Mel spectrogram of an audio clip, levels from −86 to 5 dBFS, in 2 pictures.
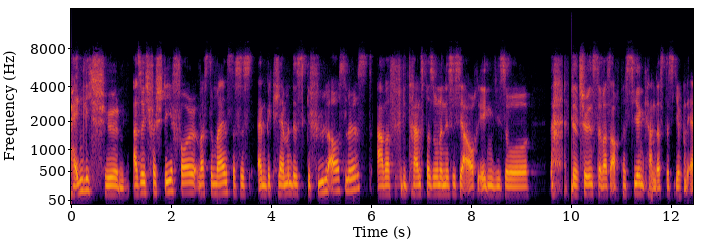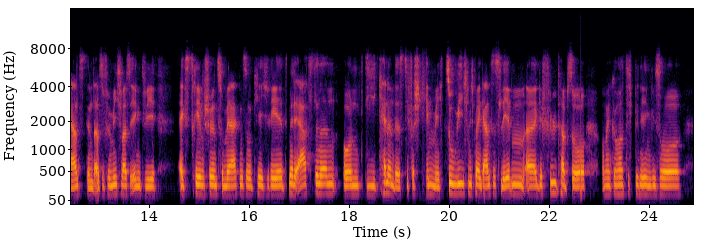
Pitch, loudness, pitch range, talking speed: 130 Hz, -19 LUFS, 120-135 Hz, 185 wpm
